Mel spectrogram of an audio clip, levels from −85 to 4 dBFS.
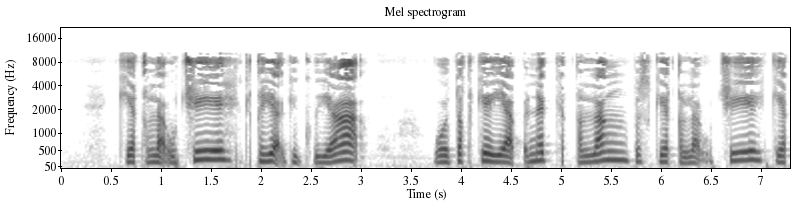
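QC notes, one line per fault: throughout: MP3 compression, likely low-bitrate, around 43 kbps by ear; nothing above 10.5 kHz, watery swirl; spectrogram shows a hard ceiling and flickering holes.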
